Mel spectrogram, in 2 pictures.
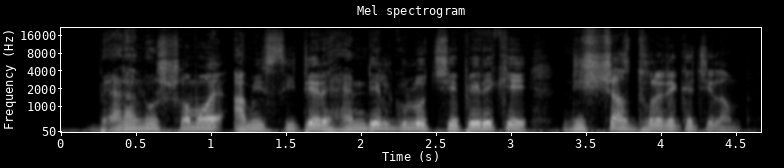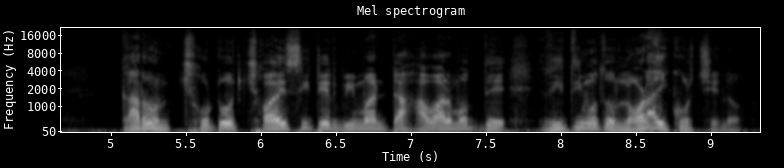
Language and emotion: Bengali, fearful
